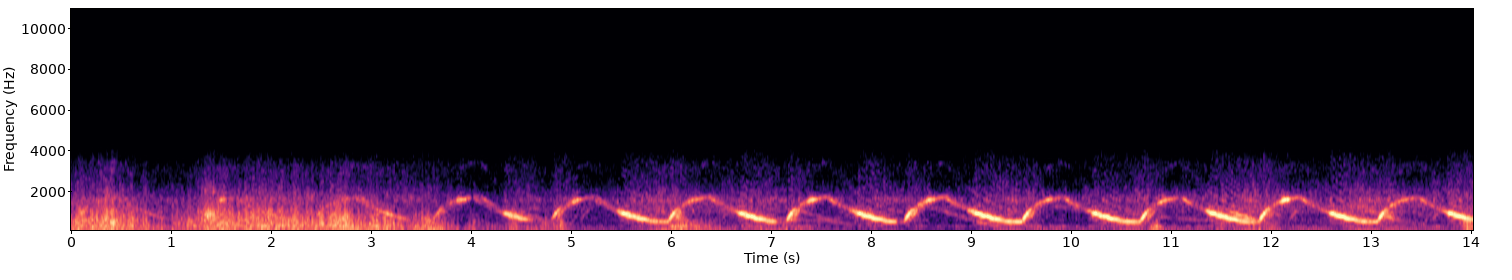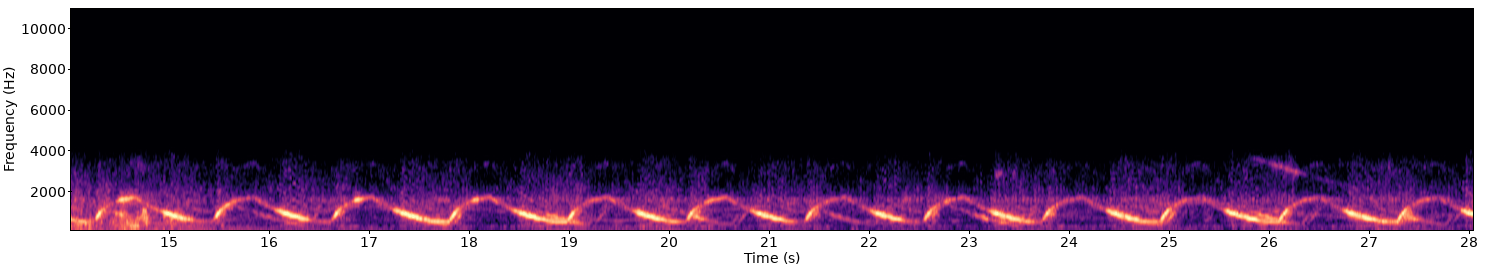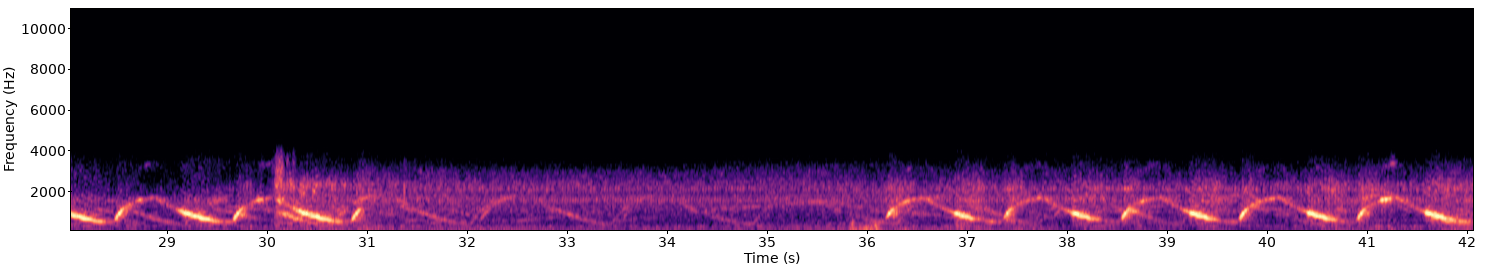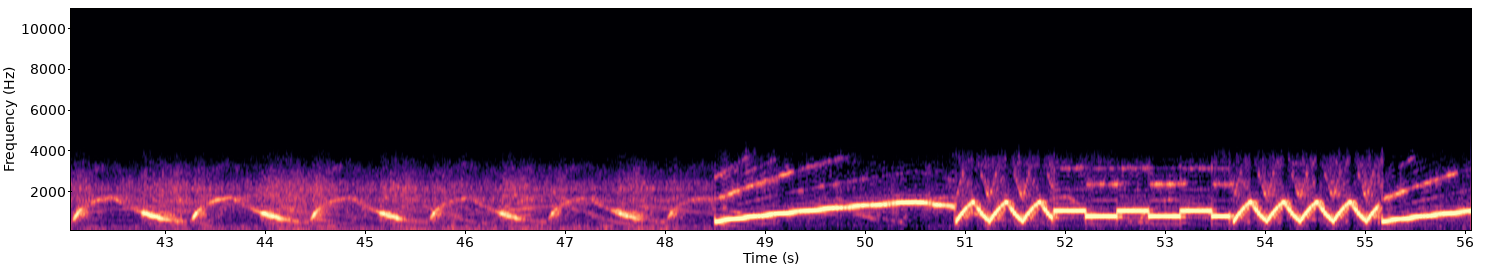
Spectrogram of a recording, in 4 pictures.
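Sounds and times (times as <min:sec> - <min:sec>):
fire engine sirens wailing: 0:00.0 - 0:56.0
low car hum: 0:00.0 - 0:56.0.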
